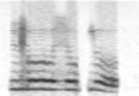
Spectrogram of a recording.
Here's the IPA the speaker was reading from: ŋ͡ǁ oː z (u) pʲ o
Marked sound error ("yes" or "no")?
yes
